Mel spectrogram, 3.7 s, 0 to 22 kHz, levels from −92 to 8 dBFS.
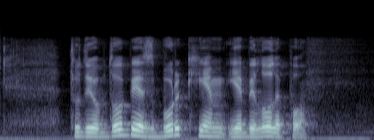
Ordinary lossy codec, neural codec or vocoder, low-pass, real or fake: none; none; 7.2 kHz; real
